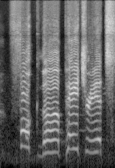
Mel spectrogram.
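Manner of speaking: heavy put-on Irish accent, pitched high. Retelling what a man from Ireland first said: imitating a thick Irish accent. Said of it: "times two on the freaking accent".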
